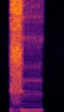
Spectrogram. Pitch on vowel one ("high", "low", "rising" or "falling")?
low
